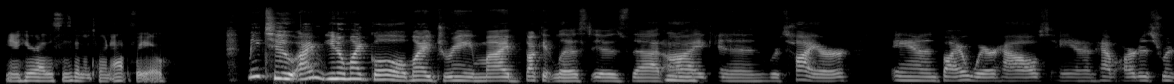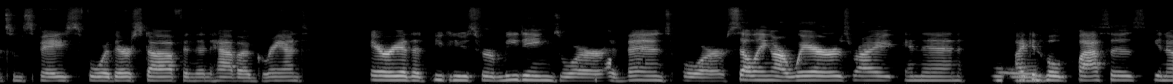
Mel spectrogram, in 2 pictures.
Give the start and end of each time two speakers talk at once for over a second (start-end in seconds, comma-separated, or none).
none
